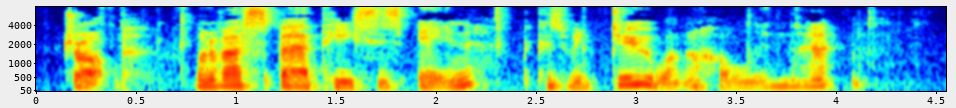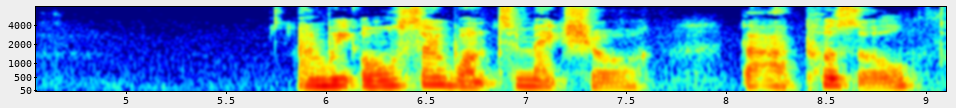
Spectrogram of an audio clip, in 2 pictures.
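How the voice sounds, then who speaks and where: A woman in her forties explains a craft project at her desk, her voice husky and hoarse as if it is fading. She sits a touch low in pitch and talks in a chatty, step-by-step way. The sound is close and dry. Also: no room sound. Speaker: craft tutorial host. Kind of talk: casual step-by-step crafting demonstration. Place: craft desk indoors, overhead camera.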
